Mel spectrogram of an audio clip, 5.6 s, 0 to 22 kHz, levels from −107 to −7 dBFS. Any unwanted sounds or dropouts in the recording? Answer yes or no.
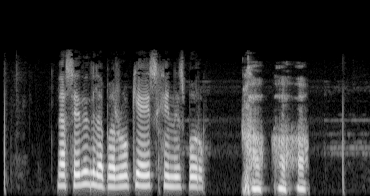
yes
